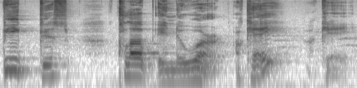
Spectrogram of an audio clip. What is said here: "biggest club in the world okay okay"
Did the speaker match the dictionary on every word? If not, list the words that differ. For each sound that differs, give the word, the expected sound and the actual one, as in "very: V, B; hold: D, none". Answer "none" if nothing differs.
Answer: world: L, none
